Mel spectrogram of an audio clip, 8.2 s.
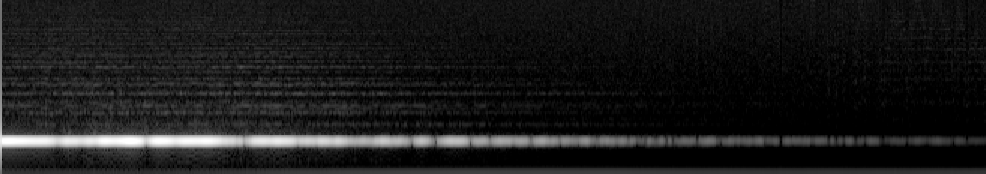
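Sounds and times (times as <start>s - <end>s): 
sine tone with reverb: 0.0s - 4.7s.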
